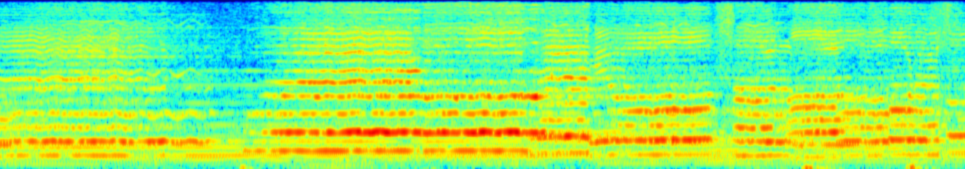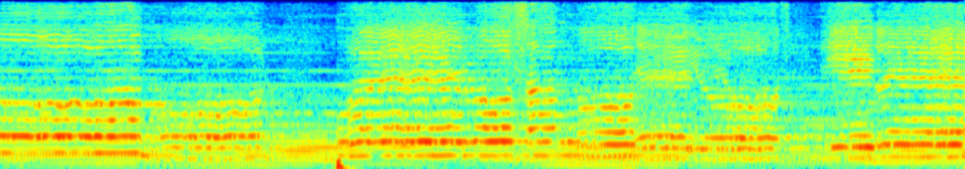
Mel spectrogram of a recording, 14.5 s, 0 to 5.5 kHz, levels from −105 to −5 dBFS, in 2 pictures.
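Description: Aliasing runs through the whole clip, from start to finish. The sample rate was lowered without first filtering the top end. Everything above the new fold point at 5.5 kHz mirrors back down to false pitches that bear no relation to the original. The result sounds gritty and metallic. The folded energy sits around 25 dB below the main sound. The spectrum runs hard right up to the band edge. This fits a drop from 48 kHz to 11 kHz.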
